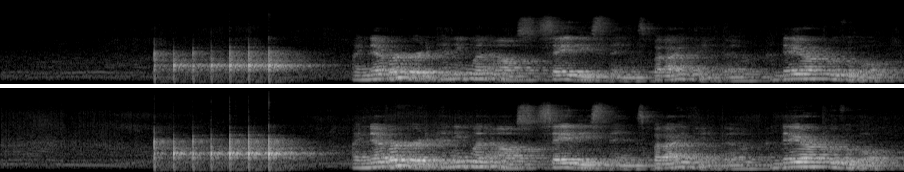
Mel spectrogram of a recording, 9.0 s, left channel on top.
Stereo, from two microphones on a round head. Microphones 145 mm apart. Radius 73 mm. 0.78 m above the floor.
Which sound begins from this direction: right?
A woman speaking, at 3.5 s.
